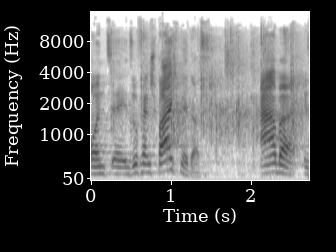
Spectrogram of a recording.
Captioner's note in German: Beifall AfD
